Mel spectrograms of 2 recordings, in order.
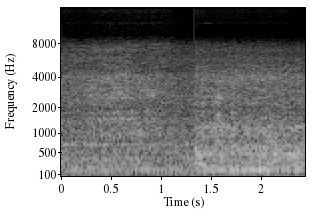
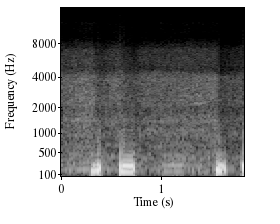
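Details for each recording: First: Polytron PAS 79 active speaker opened for testing: music sounds rough and gritty with crackling hiss from one side only; other side normal per owner. Cause found to be a fatigued output transistor in one amplifier channel, later replaced. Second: Polytron PAS 79 active speaker after replacing the worn transistor (C15), powered and tested by touching the input: clean low hum bursts with quiet gaps, the crackling now gone; amplifier back to normal.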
